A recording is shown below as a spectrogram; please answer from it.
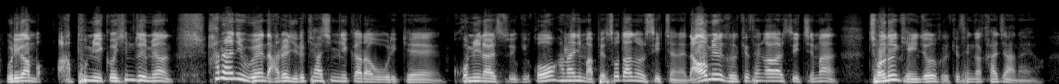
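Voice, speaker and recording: Animated male pastor preaching a sermon. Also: medium pitch, quick pace, hardly any pauses, no echo, studio quality. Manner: animated, acts out anguished prayers with rising voice; asks the congregation questions. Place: church.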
